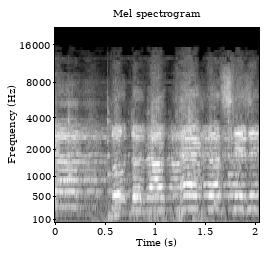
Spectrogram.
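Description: Sikh kirtan: a hymn sung to harmonium accompaniment, with held tones beneath a voice that bends in pitch.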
